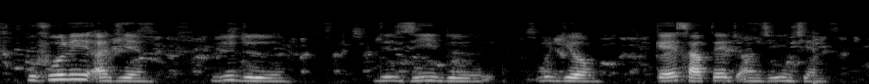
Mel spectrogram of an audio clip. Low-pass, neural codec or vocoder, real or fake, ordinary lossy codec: 7.2 kHz; none; real; AAC, 32 kbps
